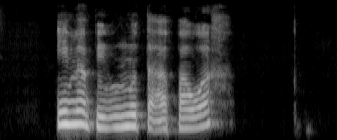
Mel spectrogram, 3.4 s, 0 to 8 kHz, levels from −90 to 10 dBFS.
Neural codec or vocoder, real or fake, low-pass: codec, 16 kHz, 8 kbps, FreqCodec, smaller model; fake; 7.2 kHz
